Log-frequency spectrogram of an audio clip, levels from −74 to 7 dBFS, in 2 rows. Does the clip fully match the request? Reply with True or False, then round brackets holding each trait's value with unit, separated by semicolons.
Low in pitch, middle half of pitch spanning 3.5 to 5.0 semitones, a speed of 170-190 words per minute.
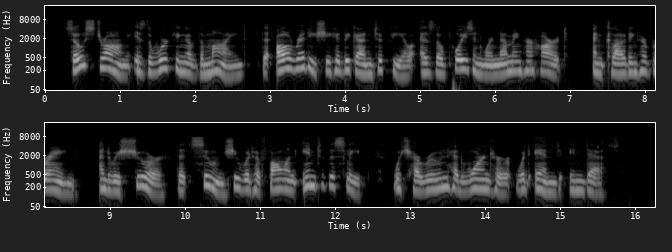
False (175 Hz; 4.4 semitones; 175 wpm)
